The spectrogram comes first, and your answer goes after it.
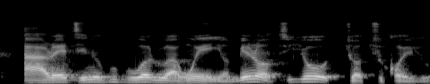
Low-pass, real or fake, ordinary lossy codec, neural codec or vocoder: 7.2 kHz; real; AAC, 48 kbps; none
